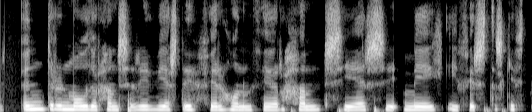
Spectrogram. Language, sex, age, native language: Icelandic, female, 18-19, Icelandic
